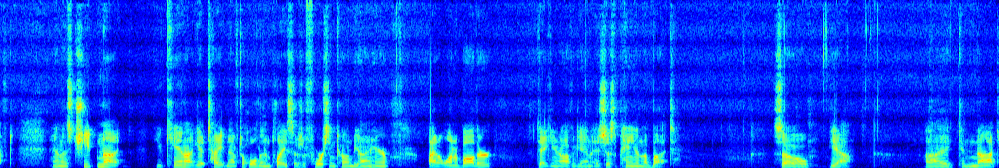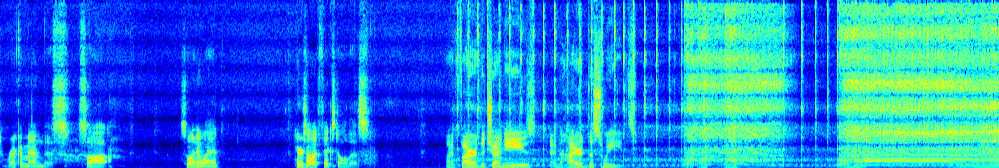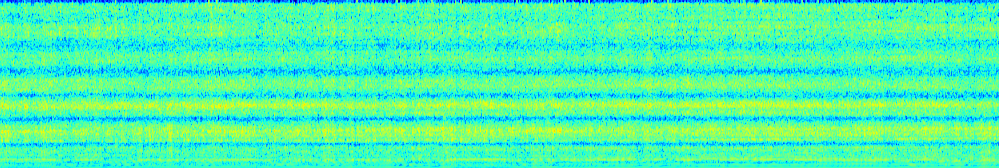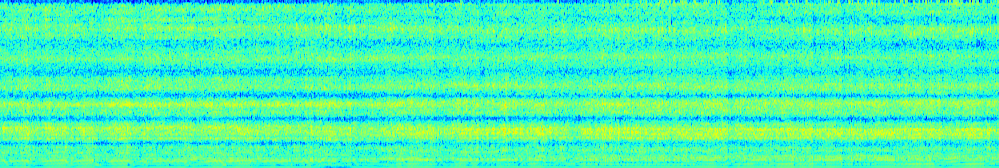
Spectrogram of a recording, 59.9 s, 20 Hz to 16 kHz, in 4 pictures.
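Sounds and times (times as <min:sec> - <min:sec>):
chainsaw running hard: 0:21.7 - 0:59.9.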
